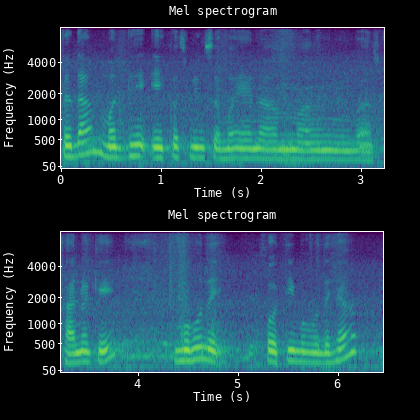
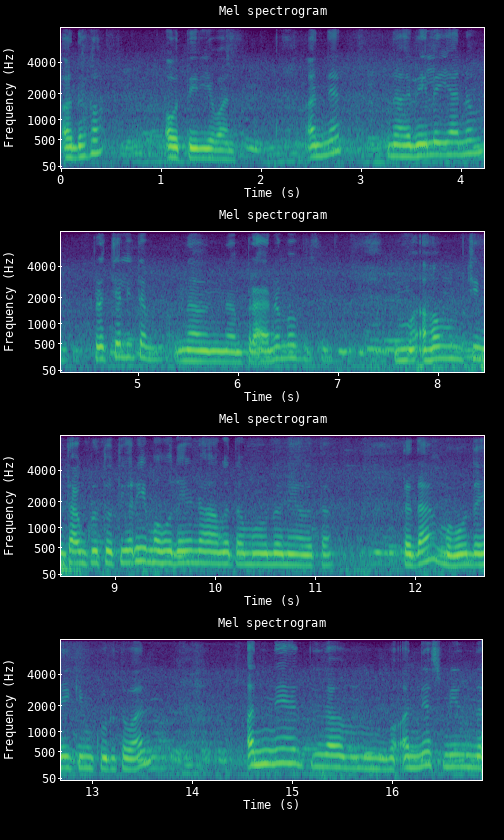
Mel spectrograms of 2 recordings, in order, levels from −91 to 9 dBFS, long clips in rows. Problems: constant background noise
